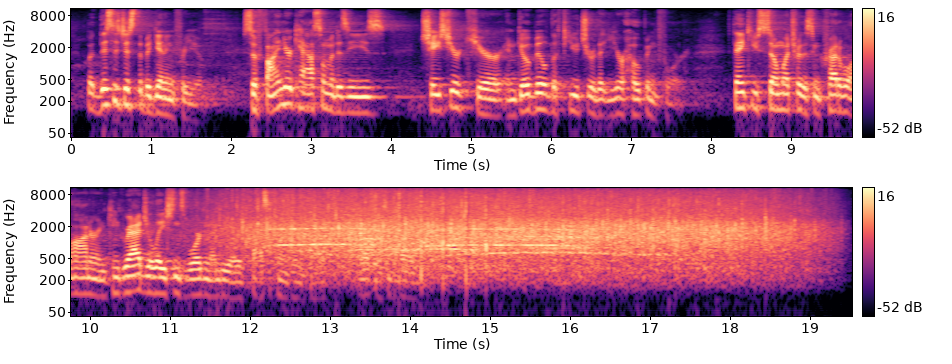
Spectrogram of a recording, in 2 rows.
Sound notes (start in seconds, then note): 13.3 audience applauding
